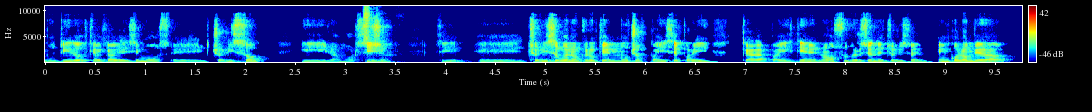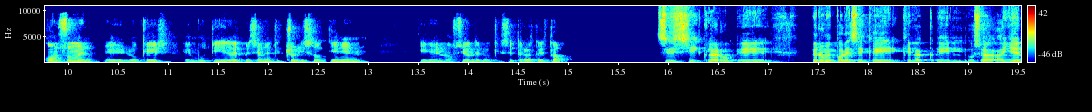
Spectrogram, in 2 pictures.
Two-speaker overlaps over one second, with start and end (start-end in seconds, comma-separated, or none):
none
